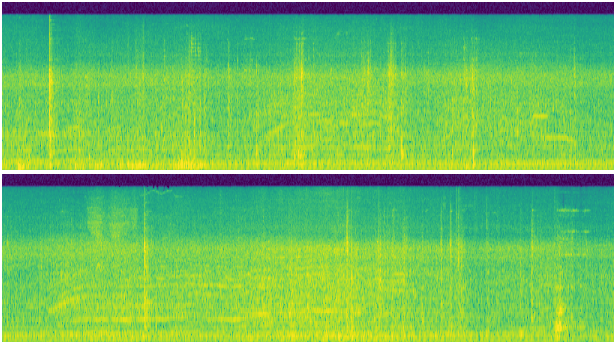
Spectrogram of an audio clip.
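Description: Metal clanks and knocks sharply now and then.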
